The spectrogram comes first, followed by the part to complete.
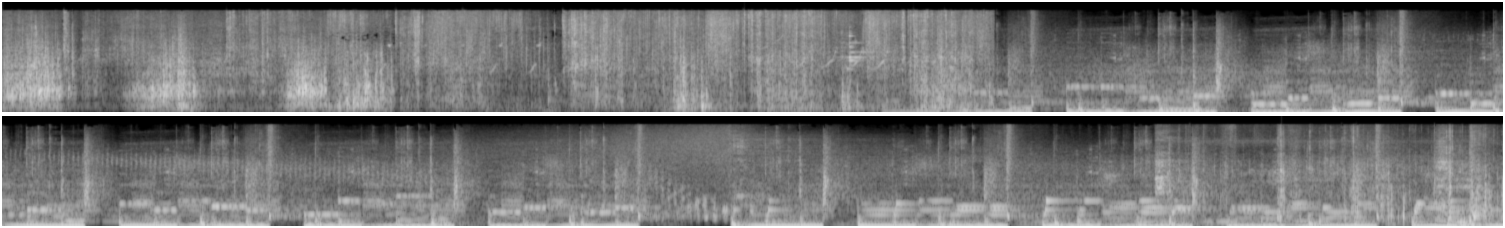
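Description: A shovel scraping into and tossing crushed rock out of a pickup bed, stones clinking and rattling, for the first several seconds. From about nine seconds in, background music with a heavy bass beat takes over, with faint scrapes and clinks still under it.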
